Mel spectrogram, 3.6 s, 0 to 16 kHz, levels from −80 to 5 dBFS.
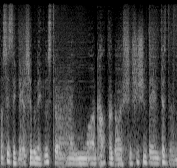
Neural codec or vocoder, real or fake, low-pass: codec, 44.1 kHz, 0.9 kbps, DAC; fake; 14.4 kHz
